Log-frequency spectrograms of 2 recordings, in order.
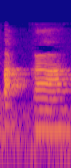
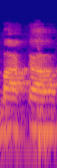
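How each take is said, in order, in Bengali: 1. k ধ্বনিটি দীর্ঘ করে বলা হয়, দ্বিত্ব। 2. k ধ্বনিটি ছোট আর একক।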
